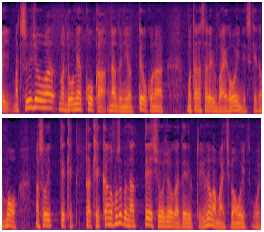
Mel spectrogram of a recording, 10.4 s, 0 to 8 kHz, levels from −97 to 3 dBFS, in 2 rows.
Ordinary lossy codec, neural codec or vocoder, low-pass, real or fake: none; none; none; real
